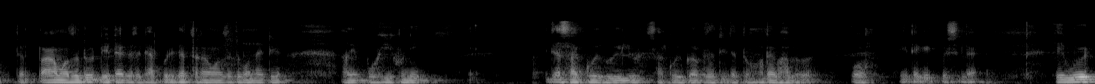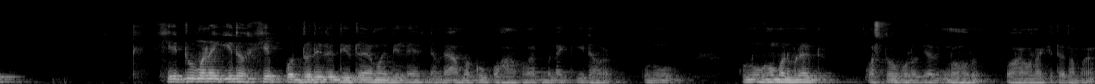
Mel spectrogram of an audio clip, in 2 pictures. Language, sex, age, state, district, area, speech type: Assamese, male, 30-45, Assam, Nagaon, rural, spontaneous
